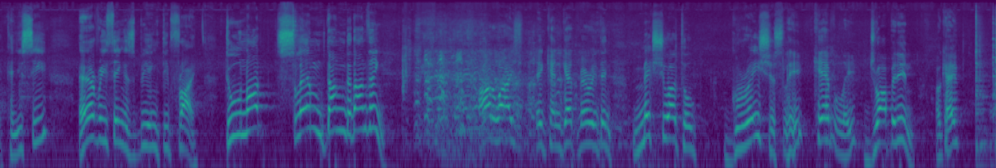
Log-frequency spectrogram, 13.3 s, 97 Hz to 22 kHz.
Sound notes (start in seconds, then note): 5.4 laughter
